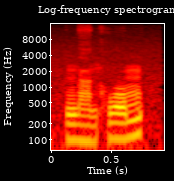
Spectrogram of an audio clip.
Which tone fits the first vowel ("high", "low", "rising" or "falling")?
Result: low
